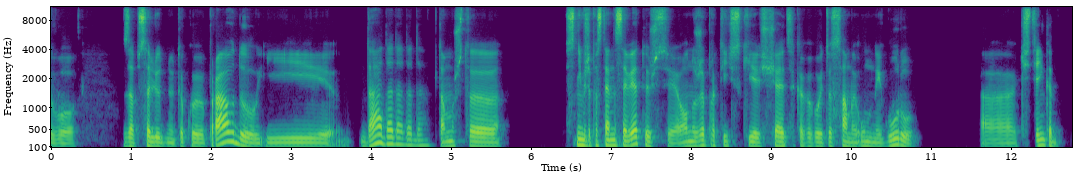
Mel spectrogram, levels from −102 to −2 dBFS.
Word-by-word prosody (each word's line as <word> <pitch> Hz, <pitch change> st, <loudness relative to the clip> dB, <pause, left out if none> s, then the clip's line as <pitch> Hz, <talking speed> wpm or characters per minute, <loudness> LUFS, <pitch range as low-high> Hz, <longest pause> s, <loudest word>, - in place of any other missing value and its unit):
его 90 Hz, -1 st, -4 dB, 0.6 s
за 100 Hz, 0 st, +1 dB
абсолютную 100 Hz, -1 st, +3 dB
такую 95 Hz, -1 st, -2 dB
правду 175 Hz, -, +4 dB
и 100 Hz, 0 st, -3 dB, 0.3 s
да 165 Hz, -, +2 dB
да 160 Hz, -1 st, +2 dB
да 155 Hz, -1 st, -3 dB
да 135 Hz, -1 st, -4 dB
да. 125 Hz, 0 st, -10 dB
Потому 110 Hz, -1 st, -3 dB
что 105 Hz, -4 st, 0 dB, 0.8 s
с -, -, +4 dB
ним 135 Hz, -, +4 dB
же 120 Hz, -1 st, 0 dB
постоянно 125 Hz, +2 st, +4 dB
советуешься, 115 Hz, -, +3 dB
и 90 Hz, -, -3 dB
он 105 Hz, +4 st, -1 dB
уже 115 Hz, +4 st, 0 dB
практически 110 Hz, -2 st, -2 dB
ощущается, 105 Hz, +1 st, 0 dB
как 105 Hz, -, -5 dB
какой-то 100 Hz, 0 st, -3 dB
самый 105 Hz, -2 st, 0 dB
умный 105 Hz, -3 st, -4 dB
гуру. 115 Hz, -1 st, -1 dB, 0.8 s
Э, 90 Hz, 0 st, -5 dB
частенько, 130 Hz, +1 st, 0 dB
д -, -, -13 dB
105 Hz, 145 wpm, -23 LUFS, 95-120 Hz, 0.8 s, правду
